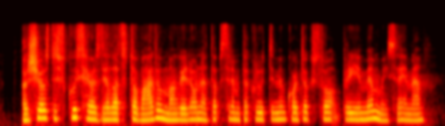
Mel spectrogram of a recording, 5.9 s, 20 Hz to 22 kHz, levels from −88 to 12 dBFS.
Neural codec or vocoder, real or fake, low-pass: codec, 16 kHz in and 24 kHz out, 0.6 kbps, FocalCodec, streaming, 4096 codes; fake; 10.8 kHz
